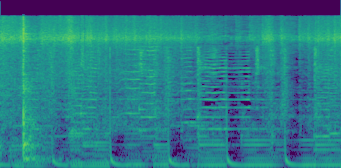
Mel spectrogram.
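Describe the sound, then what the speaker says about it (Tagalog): Water bubbles and hisses steadily in a cooking pot, heated for fish sinigang, a continuous rolling boil with faint clinks and rattles mixed in. "Ang kumukulo na yung ating tubig"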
